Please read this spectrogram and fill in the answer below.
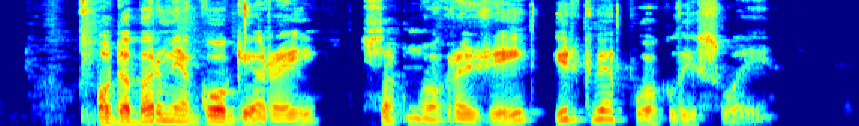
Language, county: Lithuanian, Šiauliai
